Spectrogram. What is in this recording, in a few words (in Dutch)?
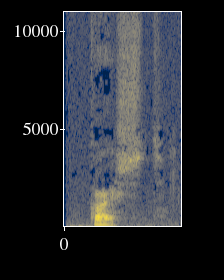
"korst", Dutch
